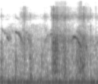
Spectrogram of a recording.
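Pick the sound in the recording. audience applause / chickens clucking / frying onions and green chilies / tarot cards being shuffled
chickens clucking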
